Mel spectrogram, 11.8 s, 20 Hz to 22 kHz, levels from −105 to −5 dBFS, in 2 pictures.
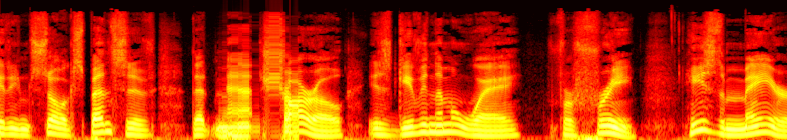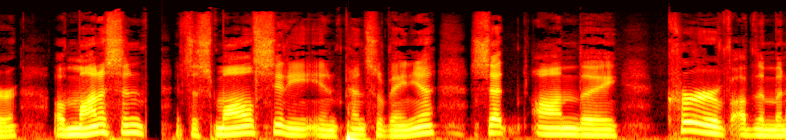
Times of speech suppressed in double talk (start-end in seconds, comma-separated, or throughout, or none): none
